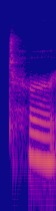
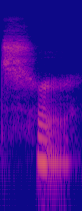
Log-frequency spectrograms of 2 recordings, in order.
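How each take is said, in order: First: The syllable begins with a clear t sound. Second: The syllable begins with a ch sound. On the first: The speaker calls it right. "Pronounce it nice and clear, ter" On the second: The speaker calls it wrong. "and not chur"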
